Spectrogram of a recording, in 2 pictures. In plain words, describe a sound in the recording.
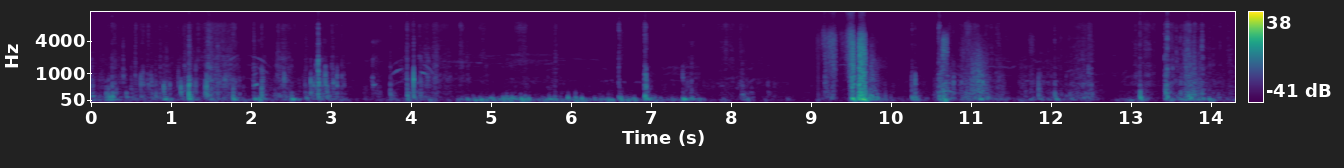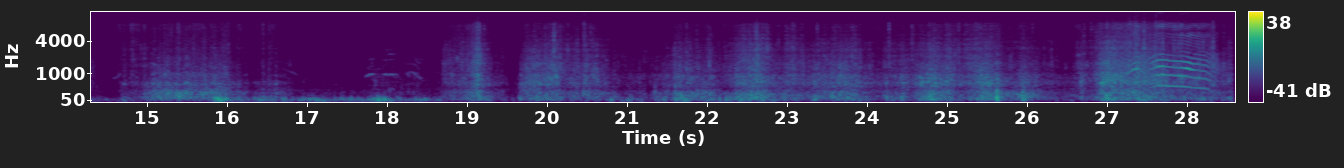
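Plastic sheeting rustles and crinkles as it is handled.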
